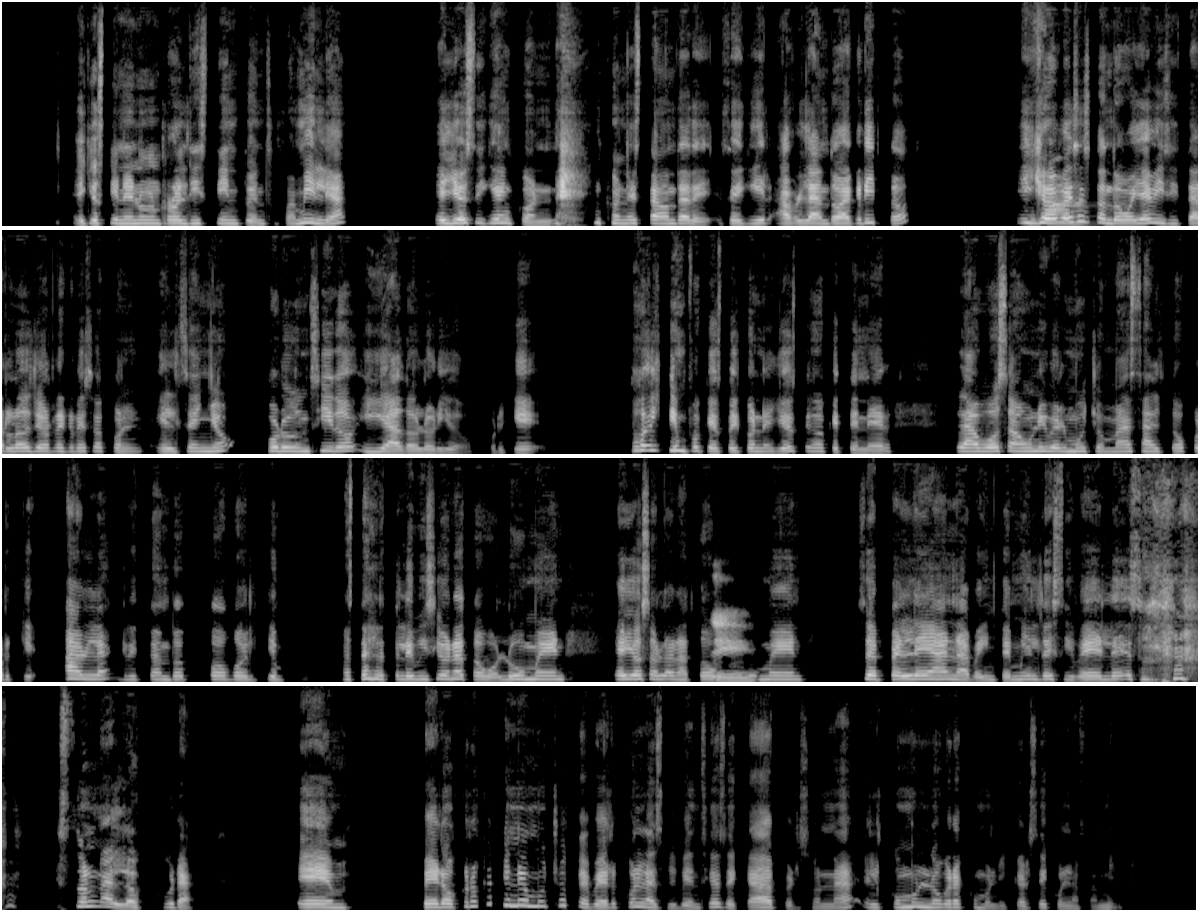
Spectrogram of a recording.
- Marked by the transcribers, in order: chuckle; laughing while speaking: "todo el tiempo"; chuckle
- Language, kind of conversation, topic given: Spanish, podcast, ¿Cómo describirías una buena comunicación familiar?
